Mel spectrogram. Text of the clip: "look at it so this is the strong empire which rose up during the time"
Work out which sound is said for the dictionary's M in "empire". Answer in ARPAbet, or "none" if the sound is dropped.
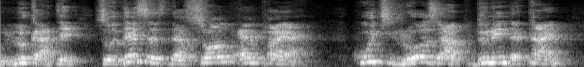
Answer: M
